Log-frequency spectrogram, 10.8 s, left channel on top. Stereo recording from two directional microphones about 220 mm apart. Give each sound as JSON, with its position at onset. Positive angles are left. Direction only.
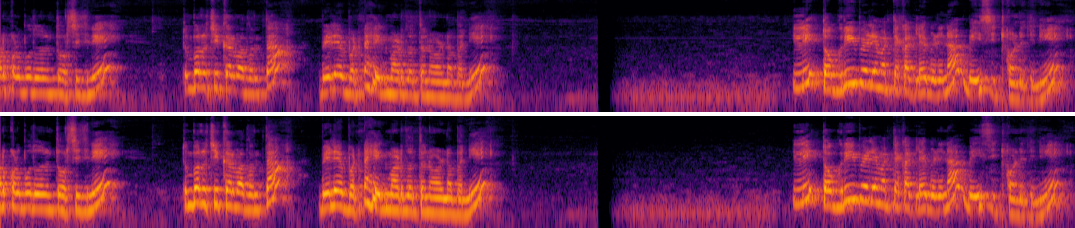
{"t": 0.1, "sound": "speech", "side_deg": -35}
{"t": 7.9, "sound": "a woman's voice", "side_deg": 0}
